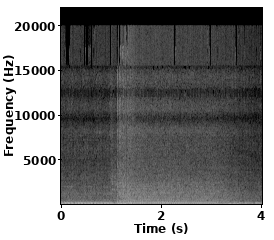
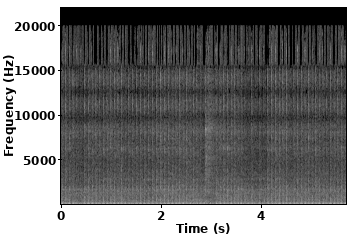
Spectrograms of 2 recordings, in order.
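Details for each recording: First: Husqvarna riding mower (likely a 2554, barn find) starting after fuel filter change: brief hiss, then catches and settles into a steady regular beat without misses; slightly smoky, possibly from sitting; running properly. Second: Husqvarna riding mower, believed to be a 2554, barn find, airbox and intake manifold off, brake cleaner sprayed into intake: fires and runs a few seconds then dies; runs only on starting spray, gummed carburetor at fault.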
